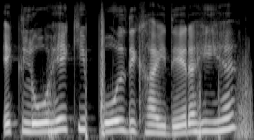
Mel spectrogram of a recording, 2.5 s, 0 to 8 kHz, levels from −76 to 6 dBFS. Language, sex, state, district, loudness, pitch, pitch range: Hindi, male, Jharkhand, Ranchi, -12 LUFS, 200 Hz, 185-220 Hz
